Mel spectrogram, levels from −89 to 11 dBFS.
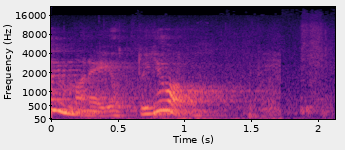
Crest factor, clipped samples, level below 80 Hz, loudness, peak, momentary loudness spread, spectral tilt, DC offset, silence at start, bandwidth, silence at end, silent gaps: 16 dB; under 0.1%; -40 dBFS; -18 LUFS; -2 dBFS; 19 LU; -6 dB/octave; under 0.1%; 0 s; 17 kHz; 0 s; none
